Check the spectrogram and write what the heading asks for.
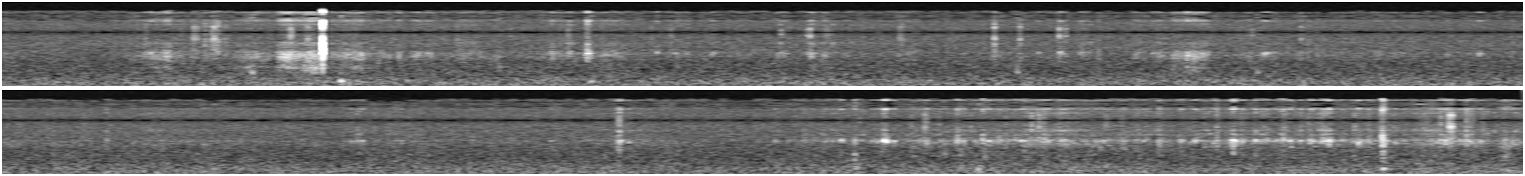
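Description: Faint water lapping against a plastic kayak hull over a low wind rumble on the microphone, with a few light clicks, the clearest about a second and a half in.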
